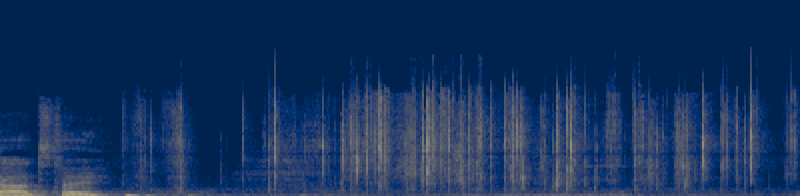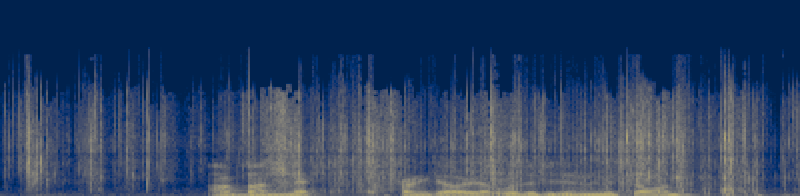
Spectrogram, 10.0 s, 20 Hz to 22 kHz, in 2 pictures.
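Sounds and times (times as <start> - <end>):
foil wrapper crinkling: 1.0 - 10.0.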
